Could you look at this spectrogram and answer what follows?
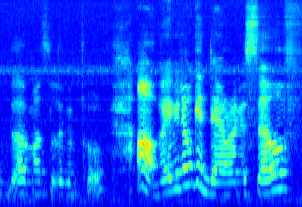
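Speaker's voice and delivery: loose cartoon-character impression; Carl. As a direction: slip into the cartoon character's catchphrase. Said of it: "lines that Carl says".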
